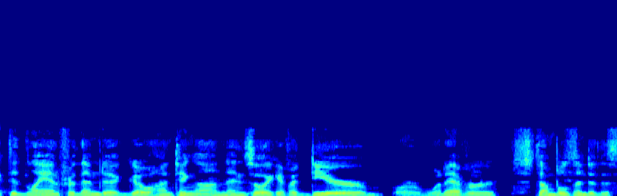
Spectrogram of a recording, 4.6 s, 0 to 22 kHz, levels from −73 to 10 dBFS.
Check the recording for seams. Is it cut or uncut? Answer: uncut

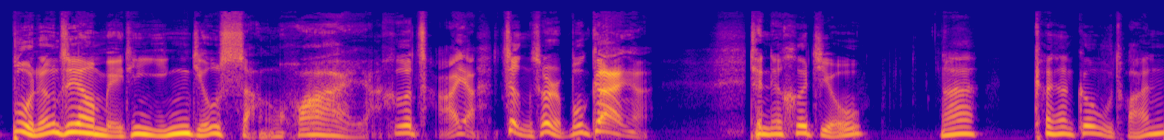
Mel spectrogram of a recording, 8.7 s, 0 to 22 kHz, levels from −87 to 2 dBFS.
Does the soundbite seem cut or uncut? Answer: cut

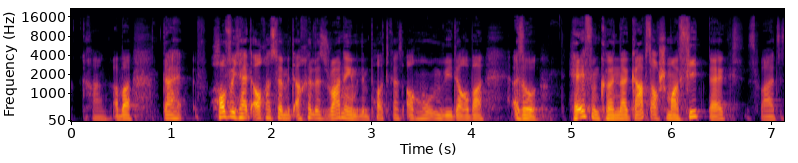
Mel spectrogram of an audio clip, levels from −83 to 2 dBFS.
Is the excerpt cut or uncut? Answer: uncut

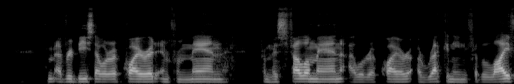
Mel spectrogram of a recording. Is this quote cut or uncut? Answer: uncut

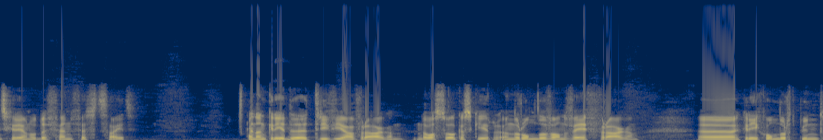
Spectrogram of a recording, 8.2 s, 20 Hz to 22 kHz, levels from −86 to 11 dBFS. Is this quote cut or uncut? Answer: uncut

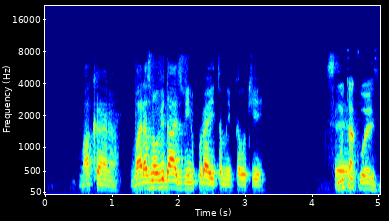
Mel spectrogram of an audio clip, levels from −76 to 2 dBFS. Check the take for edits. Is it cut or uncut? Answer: uncut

